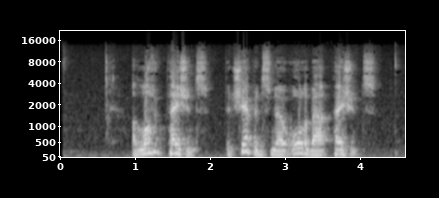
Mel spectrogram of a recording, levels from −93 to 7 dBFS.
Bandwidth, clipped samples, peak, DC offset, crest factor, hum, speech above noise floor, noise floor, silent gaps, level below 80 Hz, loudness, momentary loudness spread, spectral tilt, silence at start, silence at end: 14 kHz; under 0.1%; 0 dBFS; under 0.1%; 14 dB; none; 35 dB; -46 dBFS; none; -42 dBFS; -12 LUFS; 13 LU; -4 dB/octave; 0.6 s; 0.15 s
